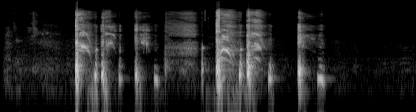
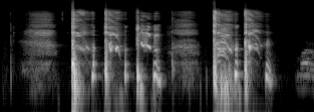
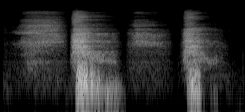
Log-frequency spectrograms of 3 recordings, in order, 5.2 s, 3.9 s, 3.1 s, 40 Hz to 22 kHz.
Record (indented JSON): {
  "three_cough_length": "5.2 s",
  "three_cough_amplitude": 32768,
  "three_cough_signal_mean_std_ratio": 0.31,
  "cough_length": "3.9 s",
  "cough_amplitude": 32768,
  "cough_signal_mean_std_ratio": 0.37,
  "exhalation_length": "3.1 s",
  "exhalation_amplitude": 14085,
  "exhalation_signal_mean_std_ratio": 0.41,
  "survey_phase": "beta (2021-08-13 to 2022-03-07)",
  "age": "18-44",
  "gender": "Female",
  "wearing_mask": "No",
  "symptom_cough_any": true,
  "symptom_headache": true,
  "symptom_onset": "12 days",
  "smoker_status": "Never smoked",
  "respiratory_condition_asthma": false,
  "respiratory_condition_other": false,
  "recruitment_source": "REACT",
  "submission_delay": "2 days",
  "covid_test_result": "Positive",
  "covid_test_method": "RT-qPCR",
  "covid_ct_value": 31.4,
  "covid_ct_gene": "E gene",
  "influenza_a_test_result": "Negative",
  "influenza_b_test_result": "Negative"
}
